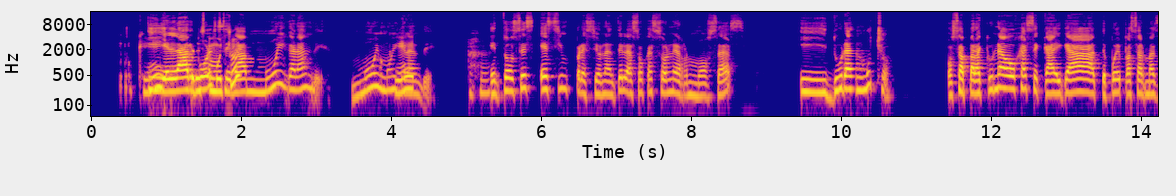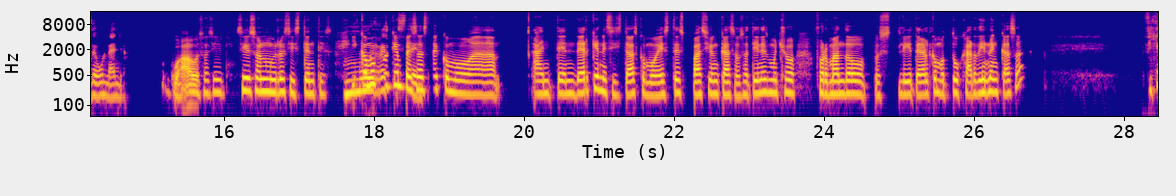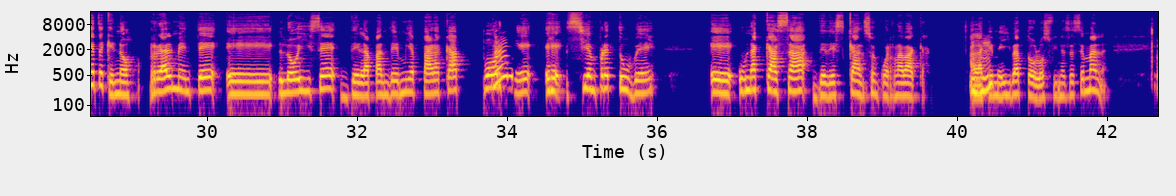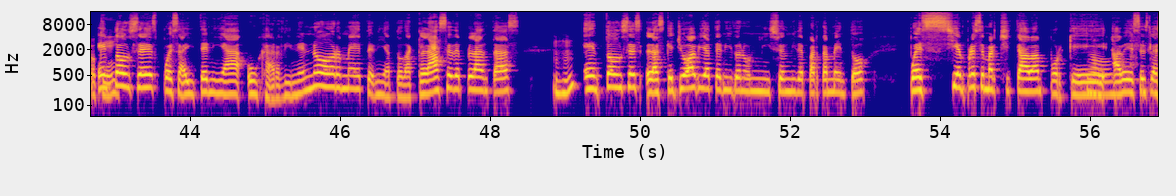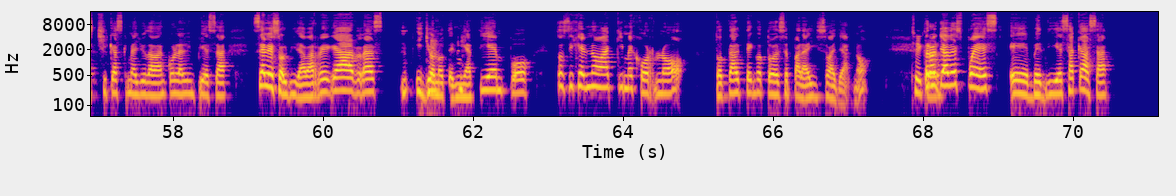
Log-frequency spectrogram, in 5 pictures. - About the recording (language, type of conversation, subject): Spanish, podcast, ¿Qué papel juega la naturaleza en tu salud mental o tu estado de ánimo?
- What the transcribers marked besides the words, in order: chuckle; throat clearing; chuckle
